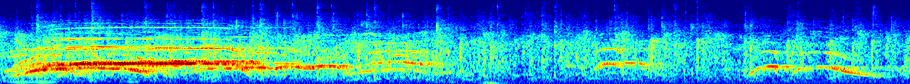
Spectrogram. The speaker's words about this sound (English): That's a good show. Those are good people. Give them a cheer.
